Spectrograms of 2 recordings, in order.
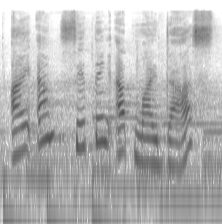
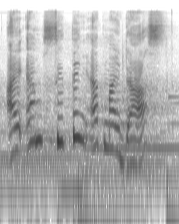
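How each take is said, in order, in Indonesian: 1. Kalimat ini dibacakan dengan kecepatan lebih lambat. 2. Kalimat ini dibacakan dengan kecepatan normal.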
